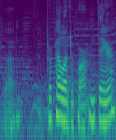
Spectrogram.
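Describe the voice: Faint music plays behind a woman's voice. Her tone is slightly mellow, with vocal fry.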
